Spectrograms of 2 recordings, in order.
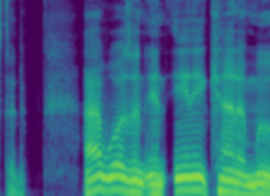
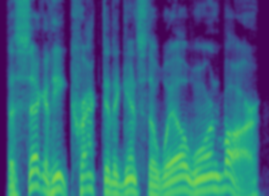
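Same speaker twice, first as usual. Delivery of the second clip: ordinary delivery, nothing marked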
